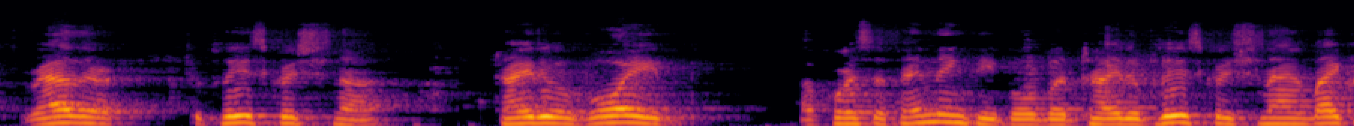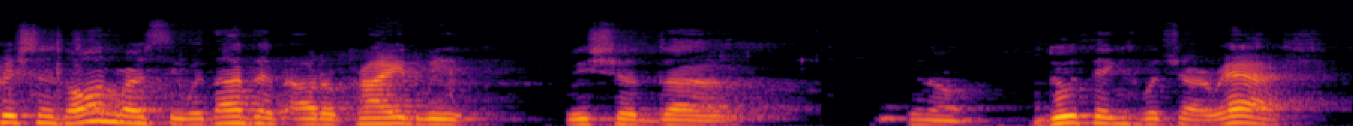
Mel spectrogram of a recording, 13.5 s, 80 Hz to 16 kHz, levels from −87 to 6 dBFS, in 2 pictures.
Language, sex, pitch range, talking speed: English, male, 150-185 Hz, 165 wpm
